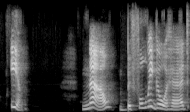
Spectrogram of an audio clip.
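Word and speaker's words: 아이: Okay, so in this case, the ing, it remains silent and you only pronounce the vowel. In the first syllable, the vowel is a, and in the second syllable, the vowel is e. So the word it's pronounced as I.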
